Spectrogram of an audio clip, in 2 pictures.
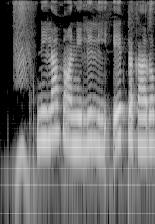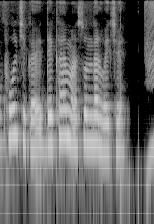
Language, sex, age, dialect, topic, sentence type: Maithili, female, 25-30, Angika, agriculture, statement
